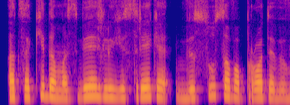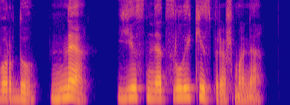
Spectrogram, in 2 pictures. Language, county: Lithuanian, Kaunas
